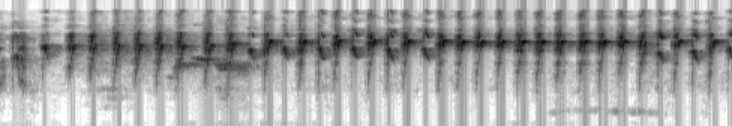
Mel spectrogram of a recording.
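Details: Brown-throated sunbird male singing to challenge rivals: a continuous, fast series of shrill high chirps, about four a second, with a soft low tone briefly near the end.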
